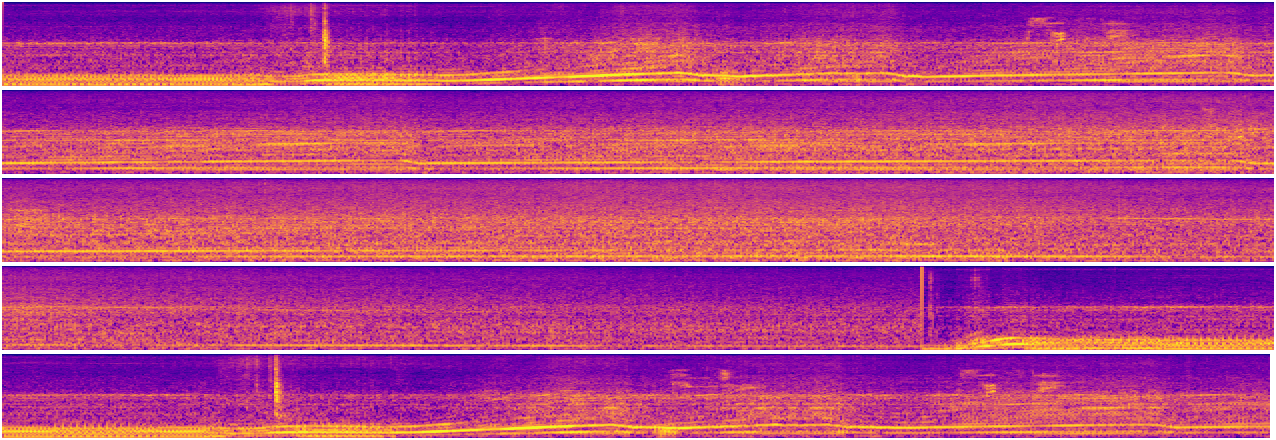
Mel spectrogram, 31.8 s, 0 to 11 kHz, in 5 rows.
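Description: The 2021 McLaren 765LT's twin-turbo V8, heard from inside the cabin, launching hard from a standstill and revving up through rapid upshifts, each a sharp drop in pitch. It then holds a high steady note at top speed, with wind and road noise, and sinks slowly as it eases off. Near the end, louder, a second launch with quick upshifts begins.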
